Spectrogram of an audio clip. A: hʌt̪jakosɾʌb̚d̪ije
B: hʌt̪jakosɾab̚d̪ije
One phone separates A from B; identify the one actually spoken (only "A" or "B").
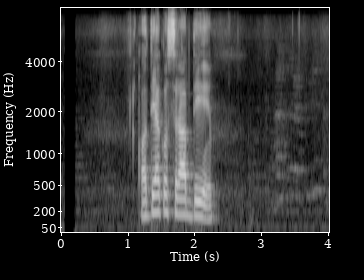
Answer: B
